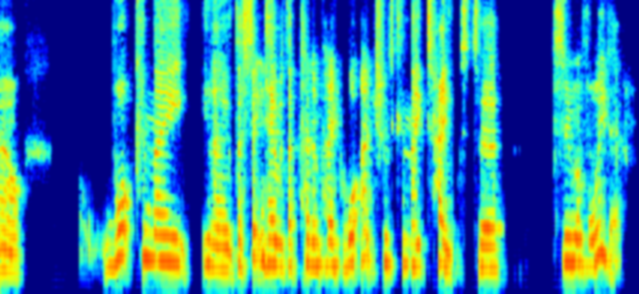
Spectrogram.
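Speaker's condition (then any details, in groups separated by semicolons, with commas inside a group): No condition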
